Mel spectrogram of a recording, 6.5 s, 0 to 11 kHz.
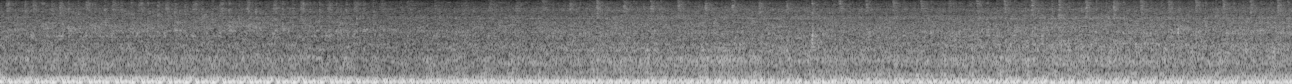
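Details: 1978 Chevy Camaro drag car V8 after rewiring, battery relocation and new starter, just started: loud lumpy idle with uneven choppy pulses and occasional pops; ignition timing off, needs setting.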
